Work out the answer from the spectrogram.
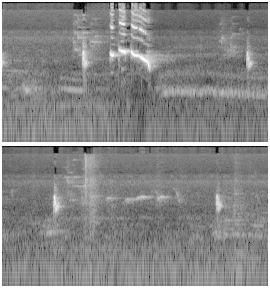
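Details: Highly vocal sooty-headed bulbul with a full song, kept as a model to teach and lure other bulbuls. A sharp descending whistle is followed by a low drawn-out note and scattered short chirps about a second apart.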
